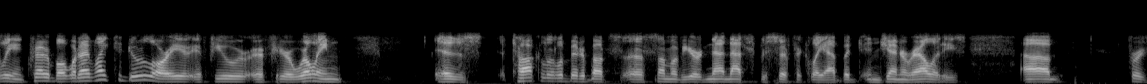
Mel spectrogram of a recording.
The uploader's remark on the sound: We will be taking live callers during this episode.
